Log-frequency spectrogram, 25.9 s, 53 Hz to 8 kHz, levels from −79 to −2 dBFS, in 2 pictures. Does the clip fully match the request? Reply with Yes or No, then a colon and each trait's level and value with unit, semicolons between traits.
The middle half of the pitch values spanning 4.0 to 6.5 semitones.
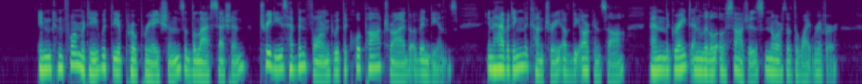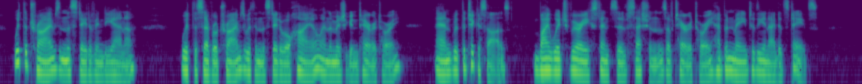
Yes: average, 4.4 semitones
